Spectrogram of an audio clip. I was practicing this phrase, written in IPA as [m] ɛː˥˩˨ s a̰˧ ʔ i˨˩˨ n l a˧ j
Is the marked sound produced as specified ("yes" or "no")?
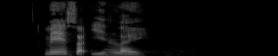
yes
